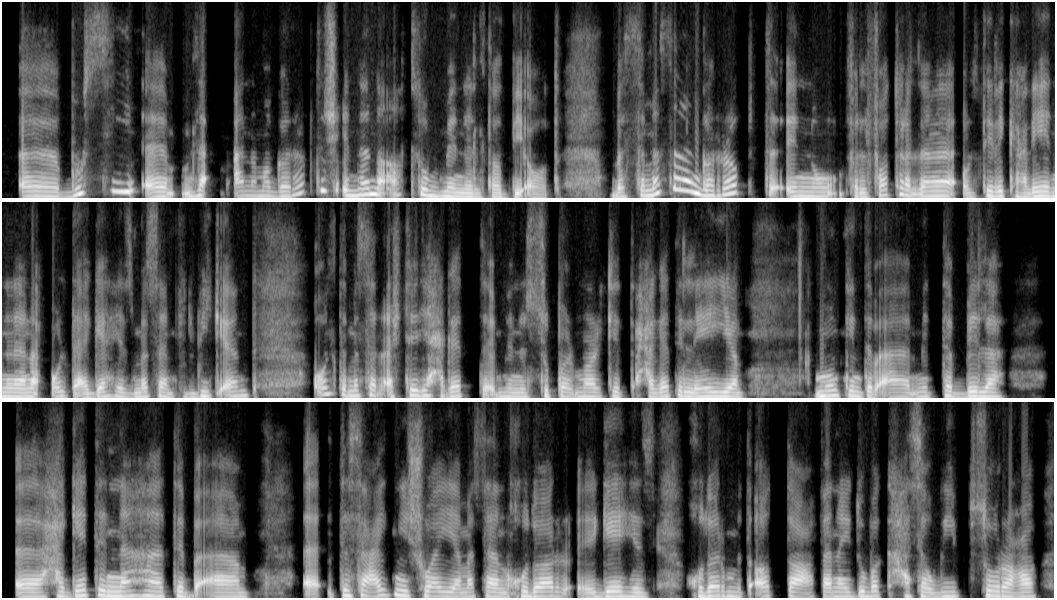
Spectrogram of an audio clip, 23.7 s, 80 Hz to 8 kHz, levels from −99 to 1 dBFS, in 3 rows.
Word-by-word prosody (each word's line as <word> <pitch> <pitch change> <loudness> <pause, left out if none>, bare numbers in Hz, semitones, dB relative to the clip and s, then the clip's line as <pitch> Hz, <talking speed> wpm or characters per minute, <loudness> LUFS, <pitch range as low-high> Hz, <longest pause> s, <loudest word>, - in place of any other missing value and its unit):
آآ 185 -2 +1
بُصي 310 - 0
آمم 180 - +2
لأ، 210 - +2 0.2
أنا 195 +1 -5
ما 190 0 -4
جربتش 290 - -2
إن 210 +2 +4
أنا 260 +1 +5
أطلب 225 -6 0
من 170 -3 +3
التطبيقات، 150 -1 -1 0.4
بس 165 +4 -3
مثلًا 385 - +3
جربت 255 - -1
إنه 180 -1 0
في - - -16
الفترة 210 - -1
اللي - - +1
أنا 195 0 +4
قُلت 155 +6 -4
لِك 190 0 +1
عليها 175 +5 +3
إن 170 -1 +1
أنا 165 0 +4
قُلت 180 0 -1
أجهّز 170 +1 0
مثلًا 170 0 -1
في 145 -1 -14
الweekend 185 +4 -1 0.5
قُلت 265 -3 -1
مثلًا 200 +2 0
أشتري 210 -1 +1
حاجات 190 0 -1 0.2
من 165 -1 -1
السوبر 180 +2 -3
ماركت، 170 +1 -2
حاجات 180 +4 -1
اللي 170 -3 +3
هي 170 -1 +4 0.6
ممكن 195 -1 +2
تبقى 165 -3 0
متّبلة 175 0 0 0.5
آآ 170 0 +4
حاجات 190 +5 -1
إنها 190 -1 +3
تبقى 165 -3 0 0.4
آآ - - +3
تساعدني 210 +1 +1
شوية 180 -3 -1
مثلًا 165 0 -1
خضار 180 0 +1
جاهز، 165 -1 0 0.3
خضار 185 +1 +1
متقطع 180 -1 0
فأنا 175 0 +2
يا 170 - -2
دوبك 190 +2 -1
هاسويه 175 0 -2
بسرعة، 175 -4 +1
180 Hz, 150 wpm, -14 LUFS, 170-195 Hz, 0.6 s, أنا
